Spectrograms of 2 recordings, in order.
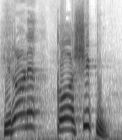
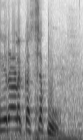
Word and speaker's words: हिरण्यकशिपु: होना क्या चाहिए, हिरण्यकशिपु, हिरण्यकशिपु, ये शुद्ध है। अशुद्ध है हिरण्यकश्यपु, हिरण्यकश्यपु बोलना यह अशुद्ध है, ये सही नहीं है। सही क्या है, हिरण्यकशिपु सही है।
